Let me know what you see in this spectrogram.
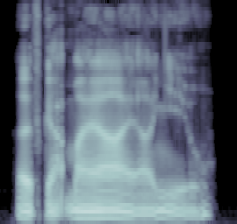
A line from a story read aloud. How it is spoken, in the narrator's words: he said in a menacing tone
